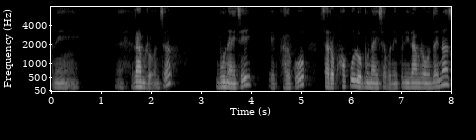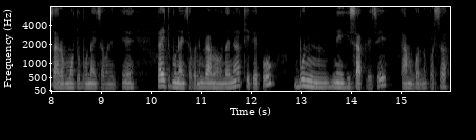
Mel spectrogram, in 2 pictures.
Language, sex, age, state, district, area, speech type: Nepali, female, 45-60, West Bengal, Kalimpong, rural, spontaneous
